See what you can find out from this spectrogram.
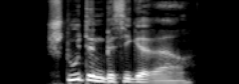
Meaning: inflection of stutenbissig: 1. strong/mixed nominative masculine singular comparative degree 2. strong genitive/dative feminine singular comparative degree 3. strong genitive plural comparative degree
- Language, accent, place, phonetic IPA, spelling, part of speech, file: German, Germany, Berlin, [ˈʃtuːtn̩ˌbɪsɪɡəʁɐ], stutenbissigerer, adjective, De-stutenbissigerer.ogg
